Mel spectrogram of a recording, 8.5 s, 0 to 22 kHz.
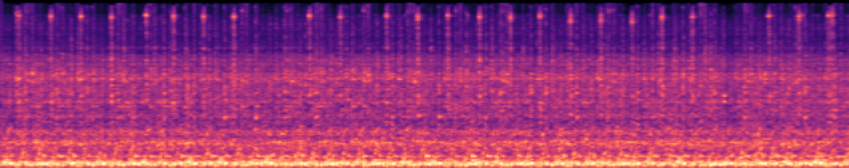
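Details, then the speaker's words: Freshly built hopped-up Ford flathead V8 for a 1932 roadster, about 10 minutes into first run, 70 lb oil pressure, 170–177 gauge readings: steady, even low idle rumble without knocks or misses; healthy. "that sounds like a hot pretty good yeah 170 there 177 there"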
